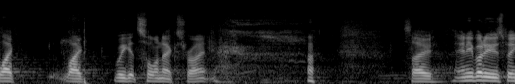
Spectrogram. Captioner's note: laughs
